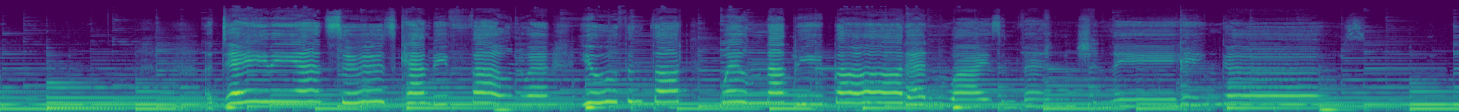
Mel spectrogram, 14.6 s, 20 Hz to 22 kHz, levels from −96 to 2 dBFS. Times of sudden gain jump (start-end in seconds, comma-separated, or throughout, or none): none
